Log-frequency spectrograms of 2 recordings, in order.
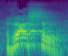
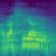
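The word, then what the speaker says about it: Russian: तो ये दोस्तों रश या राशन ऐसे बोलेंगे, ना कि रशिया, रशियन, इस प्रकार से नहीं बोलेंगे।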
